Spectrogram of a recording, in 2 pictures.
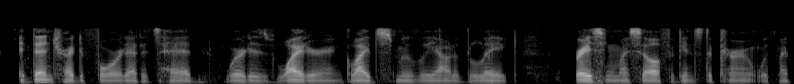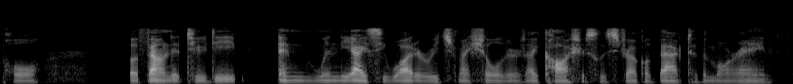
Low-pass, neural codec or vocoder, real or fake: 5.4 kHz; none; real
